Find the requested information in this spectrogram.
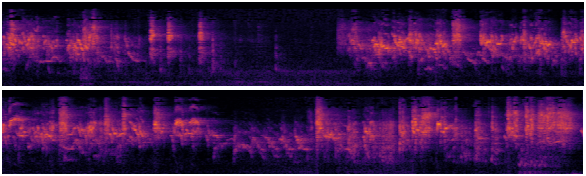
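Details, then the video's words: Pet budgies chatter in busy scratchy warbles, fall almost silent for about a second, then resume a dense stream of squeaky chirps and rasping notes. "CUTE PET BUDGIES CHIRPING"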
